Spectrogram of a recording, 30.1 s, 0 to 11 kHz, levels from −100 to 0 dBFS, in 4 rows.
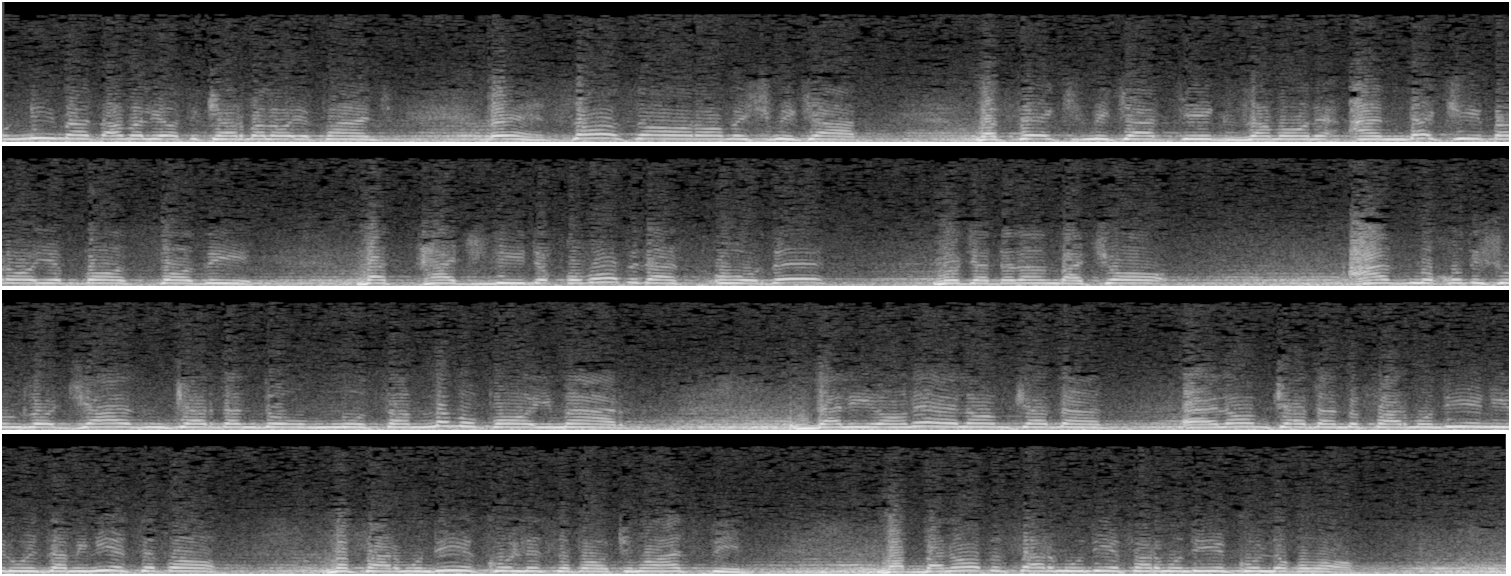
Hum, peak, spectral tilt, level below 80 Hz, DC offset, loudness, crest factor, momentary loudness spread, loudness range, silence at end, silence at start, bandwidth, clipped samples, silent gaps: none; -6 dBFS; -9.5 dB/octave; -34 dBFS; 0.9%; -20 LUFS; 14 dB; 8 LU; 2 LU; 0 s; 0 s; 5.4 kHz; under 0.1%; none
